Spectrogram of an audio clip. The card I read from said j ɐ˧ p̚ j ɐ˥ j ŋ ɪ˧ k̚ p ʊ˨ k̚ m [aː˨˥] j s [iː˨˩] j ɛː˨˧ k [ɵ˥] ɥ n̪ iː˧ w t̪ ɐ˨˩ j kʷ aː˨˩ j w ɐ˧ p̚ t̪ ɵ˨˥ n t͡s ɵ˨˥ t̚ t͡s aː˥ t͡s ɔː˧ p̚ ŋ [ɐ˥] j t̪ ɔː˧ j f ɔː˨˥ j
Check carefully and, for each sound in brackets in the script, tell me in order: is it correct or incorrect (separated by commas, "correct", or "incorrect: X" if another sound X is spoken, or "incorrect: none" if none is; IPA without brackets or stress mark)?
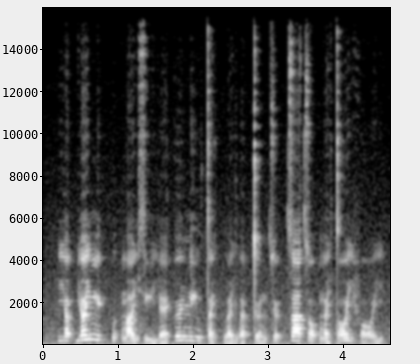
incorrect: aː˨, correct, correct, incorrect: ɐ˨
